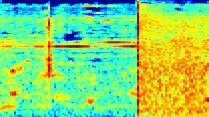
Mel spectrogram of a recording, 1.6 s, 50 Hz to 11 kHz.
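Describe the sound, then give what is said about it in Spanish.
A small pop, then a loud, sharp explosion that gives way to a rough, sustained roar of noise, with indistinct voices murmuring in the background, from a video of explosions in Quito. “Vamos a empezar con el video de la detención, con el video de las explosiones en Quito, el video número 5, Chema.”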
